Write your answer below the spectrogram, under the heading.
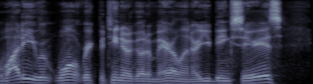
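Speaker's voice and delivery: normal talking voice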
